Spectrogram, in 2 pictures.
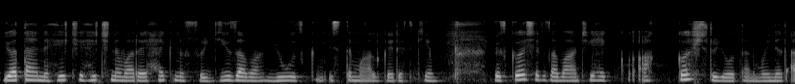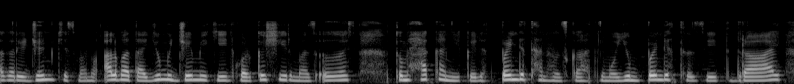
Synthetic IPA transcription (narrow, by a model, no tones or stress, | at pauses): jot̪ɐnɨɦet͡ʃʰiɦet͡ʃʰnɨʋɐɾəhɐkʲnɨsojizɐbaːnjuːzist̪ema̰ːlkəɾʲɐt̪ʰkimjozkəːʃiɾzɐbaːnt͡ʃʰjiɦɐkʲɐ̰ | kːəʃɾɨjoːt̪ɐnʋɐnʲɐt̪ʰɐ̰ɡɐɾjid͡ʒɐmʲkʲismɐnuʔɐ̰lbɐt̪ːajumɨd͡ʒɐmikeːt̪ʲɡɔɽkəʃiːɾmɐzəːsʲt̪umhɛkɐnjikəɾʲit̪ʰpɐɳɖʲit̪ʰɐnɦɐnzkaːt̪ʰnʲimoːjimpəɳɖʲit̪ʰːɐzjet̪ʲd̪ɾaːj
